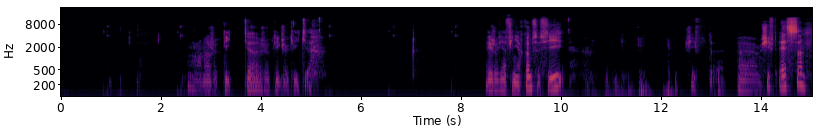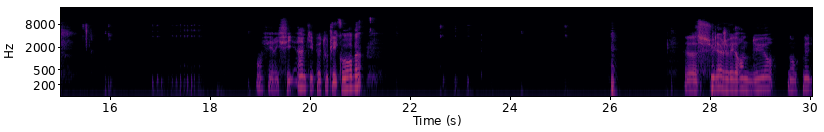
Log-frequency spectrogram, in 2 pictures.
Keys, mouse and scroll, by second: 0.9 click, 1.2 middle click, 2.3 click, 2.6 middle click, 3.7 click, 4.1 middle click, 5.3 click, 6.6 click, 7.8 click, 8.5 click, 9.1 middle click, 9.7 F1, 10.9 F2, 11.6 ctrl+a, 12.1 shift+s, 15.9 click, 16.9 middle click, 17.2 middle click, 17.4 middle click, 17.5 middle click, 17.5 scroll up 2, 17.7 middle click, 18.8-20.0 drag, 21.7 click, 22.9 middle click, 24.2-25.1 drag, 27.2-27.7 drag.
